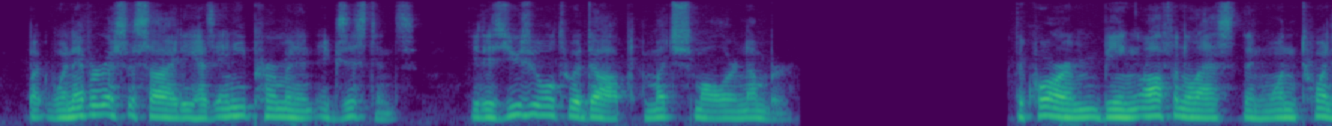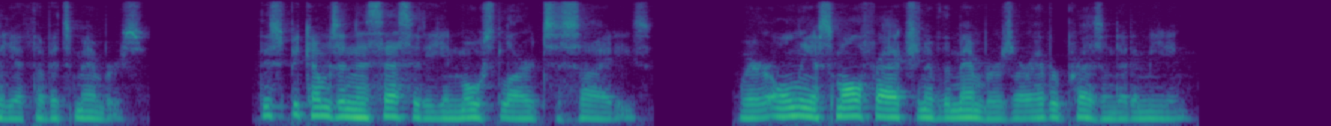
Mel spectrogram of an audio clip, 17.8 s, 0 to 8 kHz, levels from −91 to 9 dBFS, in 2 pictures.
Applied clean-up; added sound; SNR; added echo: none; none; none; none.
